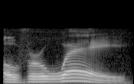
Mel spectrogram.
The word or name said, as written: overweigh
